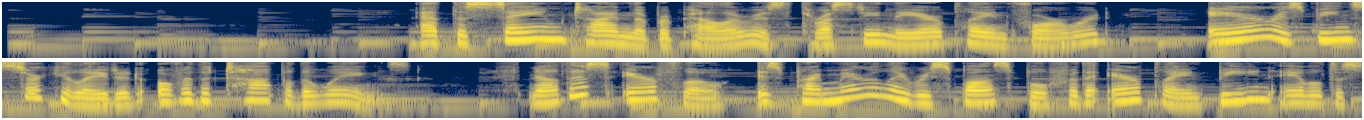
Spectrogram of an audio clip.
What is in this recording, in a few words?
Narrations and eLearning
